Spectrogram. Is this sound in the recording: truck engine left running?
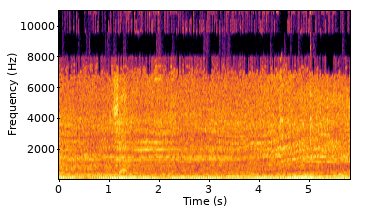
yes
